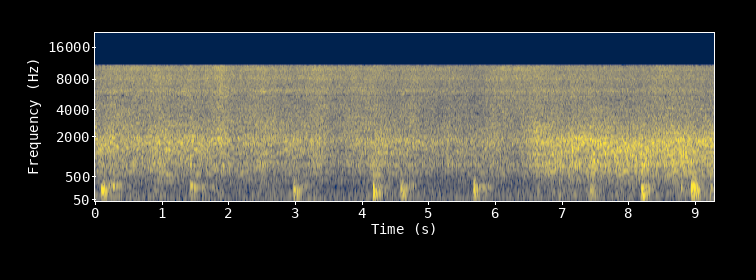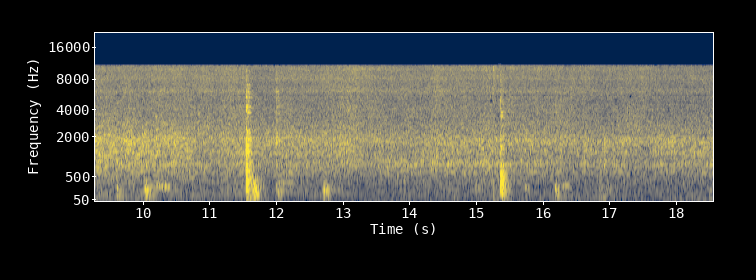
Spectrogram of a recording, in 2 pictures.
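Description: Roselle leaves sizzling as they are stir-fried in a wok, with a spatula scraping and knocking against the pan every second or so. There are two sharper clinks, about two-thirds of the way through and again a few seconds later.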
